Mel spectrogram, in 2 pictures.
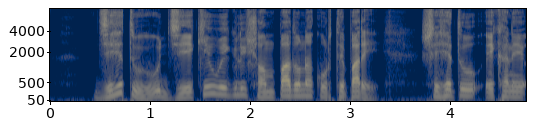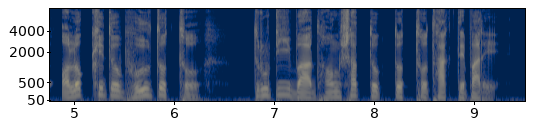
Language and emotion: Bengali, neutral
